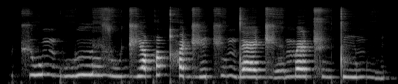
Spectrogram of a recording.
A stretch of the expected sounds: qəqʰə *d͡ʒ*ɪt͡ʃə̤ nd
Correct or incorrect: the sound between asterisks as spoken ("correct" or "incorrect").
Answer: correct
